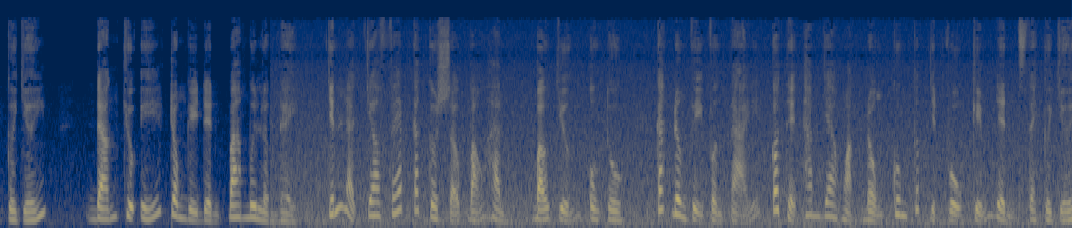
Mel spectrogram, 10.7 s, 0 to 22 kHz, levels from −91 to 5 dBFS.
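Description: No technical faults are present.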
